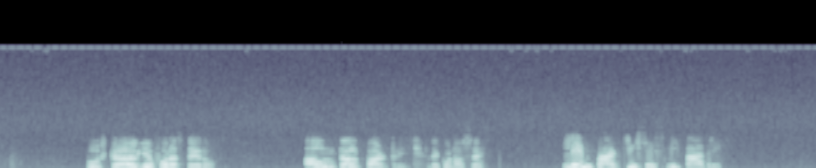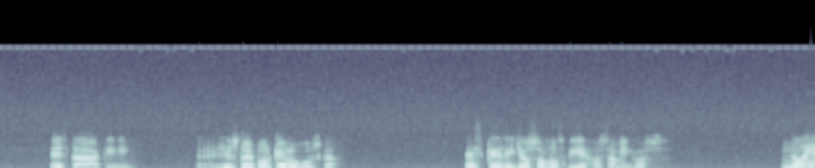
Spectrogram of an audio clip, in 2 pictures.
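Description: A young man speaks in reply nearby.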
